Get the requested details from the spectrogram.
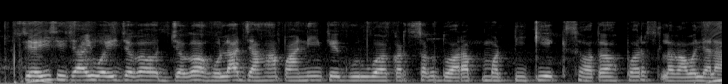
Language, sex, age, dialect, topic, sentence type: Bhojpuri, male, <18, Western, agriculture, statement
